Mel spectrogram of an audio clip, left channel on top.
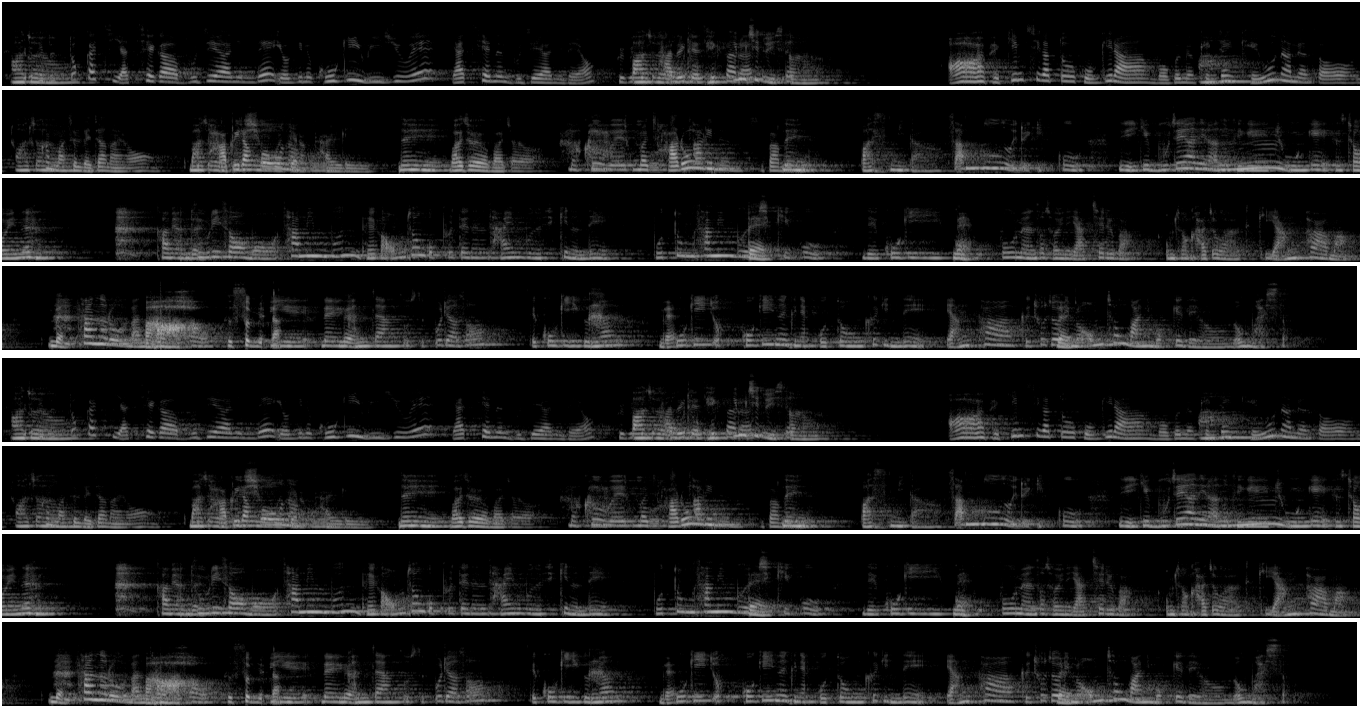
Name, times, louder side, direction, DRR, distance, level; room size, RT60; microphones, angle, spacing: voice 1, 0.1-0.8 6.3-8.3 12.0-12.7 13.7-14.5 15.5-16.9 17.5-18.1 19.2-20.2 20.5-20.8 21.4-21.7 22.2-23.9 24.2-27.6 28.3-33.2 33.7-34.8 35.2-35.4 35.8-36.8 37.2-38.5 38.8-40.6 41.3-42.8 43.4-45.6 46.0-47.0 47.5-53.6, equal, 5° right, 7 dB, 1.8 m, -34 dB
voice 2, 0.9-6.3 6.6-7.9 9.5-13.6 14.0-15.1 15.6-17.3 18.1-21.0 21.3-21.6 22.3-22.4 25.7-26.5 29.0-29.2 34.6-34.9 36.7-36.9 41.2-41.4 42.2-42.7 43.0-43.5 44.1-44.4 46.6-46.8 47.3-47.5 51.3-51.5, left 2 dB, 30° left, 15 dB, 0.8 m, -35 dB
23.0 x 19.5 x 8.6 m, 1.2 s
head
